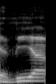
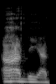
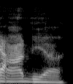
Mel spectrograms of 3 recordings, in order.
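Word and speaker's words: Avdija: know you mentioned the Denny I I can't pronounce his last name Denny Ava or whatever uh from the Wizards he had a really good season for the Wizards by the way Avia thank you Denny Avia good season for the Wizards man I'm sorry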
